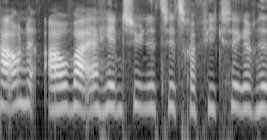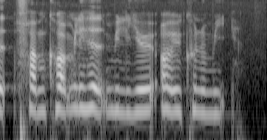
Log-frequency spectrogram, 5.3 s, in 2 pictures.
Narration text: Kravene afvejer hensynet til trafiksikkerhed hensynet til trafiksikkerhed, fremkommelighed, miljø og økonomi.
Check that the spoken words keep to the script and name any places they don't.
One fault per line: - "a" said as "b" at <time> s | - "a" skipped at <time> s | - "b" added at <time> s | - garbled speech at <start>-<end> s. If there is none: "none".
- "hensynet til trafiksikkerhed" skipped at 2.7 s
